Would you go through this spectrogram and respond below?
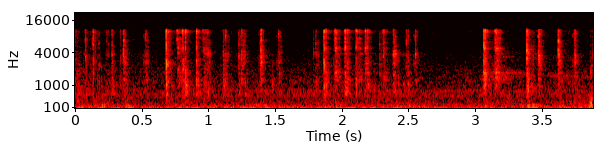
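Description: Rapid, uneven keystrokes on a computer keyboard with bursts of clicks and brief pauses between them, close and alone with no voices.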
